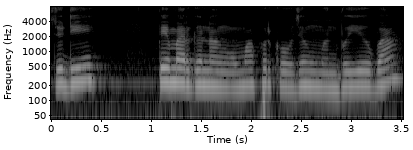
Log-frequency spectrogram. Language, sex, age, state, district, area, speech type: Bodo, female, 18-30, Assam, Kokrajhar, rural, spontaneous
